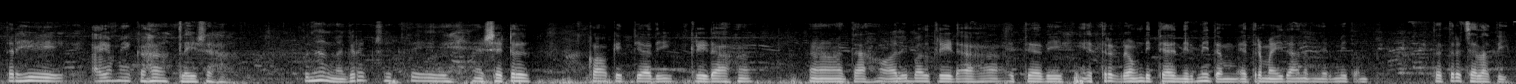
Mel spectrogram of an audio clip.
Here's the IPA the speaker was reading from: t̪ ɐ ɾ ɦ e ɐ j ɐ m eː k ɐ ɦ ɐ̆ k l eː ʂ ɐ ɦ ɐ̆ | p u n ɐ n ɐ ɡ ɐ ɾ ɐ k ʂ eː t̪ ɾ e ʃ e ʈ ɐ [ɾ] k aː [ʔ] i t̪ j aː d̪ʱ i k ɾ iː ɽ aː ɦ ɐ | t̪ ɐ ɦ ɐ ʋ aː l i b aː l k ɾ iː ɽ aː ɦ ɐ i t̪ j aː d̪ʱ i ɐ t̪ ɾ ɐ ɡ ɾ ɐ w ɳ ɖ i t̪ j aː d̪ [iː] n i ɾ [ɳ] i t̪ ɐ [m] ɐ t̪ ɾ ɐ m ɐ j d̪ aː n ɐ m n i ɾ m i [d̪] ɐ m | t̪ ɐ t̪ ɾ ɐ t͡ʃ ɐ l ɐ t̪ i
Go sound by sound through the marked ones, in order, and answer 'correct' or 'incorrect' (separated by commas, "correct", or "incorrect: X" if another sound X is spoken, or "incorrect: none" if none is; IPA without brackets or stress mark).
incorrect: l, incorrect: k, incorrect: i, incorrect: m, correct, incorrect: t̪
